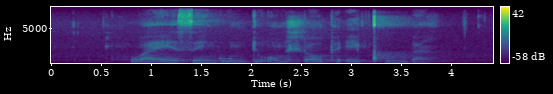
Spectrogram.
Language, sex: Xhosa, female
